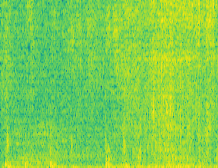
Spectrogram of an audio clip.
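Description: A whiteboard marker finishing a few short strokes on a whiteboard, heard as soft scratches and taps, then a few soft knocks over a faint low room rumble.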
